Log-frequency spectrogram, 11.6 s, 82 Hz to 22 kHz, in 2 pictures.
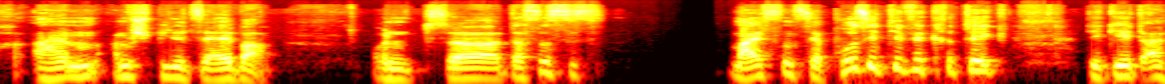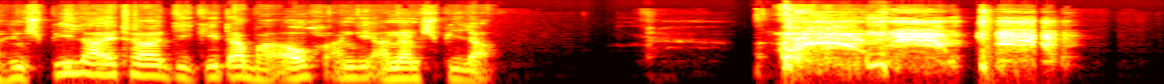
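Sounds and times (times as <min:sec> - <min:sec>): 
speech: 0:00.1 - 0:08.4
person coughing: 0:09.6 - 0:11.2.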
